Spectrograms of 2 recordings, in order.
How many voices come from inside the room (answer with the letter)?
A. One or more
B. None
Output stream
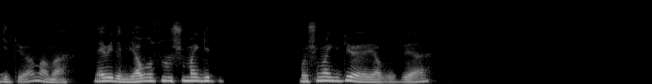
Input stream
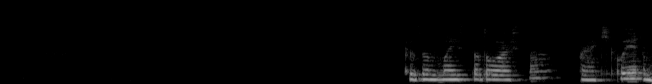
A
